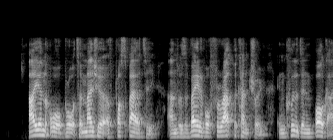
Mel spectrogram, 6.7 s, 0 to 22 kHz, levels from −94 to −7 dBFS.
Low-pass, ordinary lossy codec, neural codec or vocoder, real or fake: 7.2 kHz; none; codec, 16 kHz, 4.8 kbps, FACodec; fake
